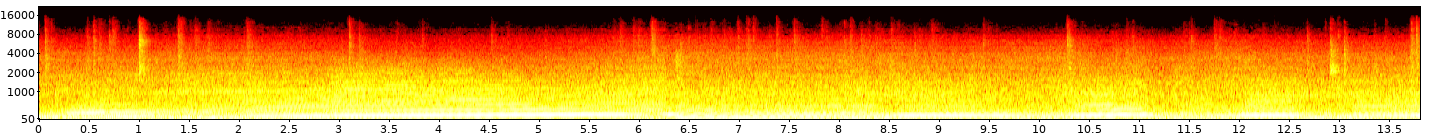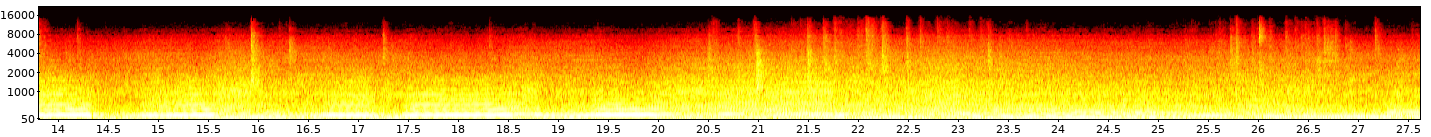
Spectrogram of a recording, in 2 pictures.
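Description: Holden VT Commodore's 3.8-litre V6 engine driven hard, its revs climbing and falling again and again, with a run of quick dips and pickups in the middle as the throttle is lifted and reapplied.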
